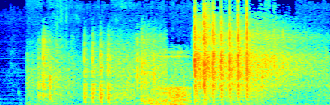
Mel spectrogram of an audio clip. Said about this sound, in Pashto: د تیرې شپې د ډزو په ژغونو پیلېږي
